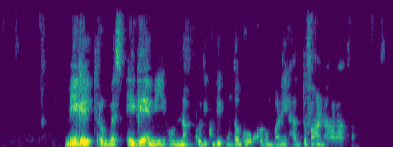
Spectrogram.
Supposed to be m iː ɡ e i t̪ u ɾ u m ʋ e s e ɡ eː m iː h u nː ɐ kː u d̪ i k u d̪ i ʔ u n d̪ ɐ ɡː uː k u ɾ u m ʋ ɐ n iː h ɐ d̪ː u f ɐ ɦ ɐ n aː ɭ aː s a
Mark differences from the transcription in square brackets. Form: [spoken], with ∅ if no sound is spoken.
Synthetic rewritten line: m iː ɡ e i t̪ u ɾ u m ʋ e s e ɡ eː m iː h u nː ɐ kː u d̪ i k u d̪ i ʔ u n d̪ ɐ [ɡ] uː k u ɾ u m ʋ ɐ n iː h ɐ d̪ː u f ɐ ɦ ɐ n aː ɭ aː [f] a

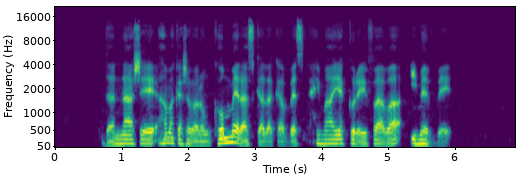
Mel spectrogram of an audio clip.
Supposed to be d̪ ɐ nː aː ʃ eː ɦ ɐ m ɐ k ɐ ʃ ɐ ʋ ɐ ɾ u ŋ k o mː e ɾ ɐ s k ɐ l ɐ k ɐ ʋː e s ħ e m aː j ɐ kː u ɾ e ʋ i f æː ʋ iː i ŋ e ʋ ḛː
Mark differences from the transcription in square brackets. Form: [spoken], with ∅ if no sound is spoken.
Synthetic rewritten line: d̪ ɐ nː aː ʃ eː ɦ ɐ m ɐ k ɐ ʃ ɐ ʋ ɐ ɾ u ŋ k o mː e ɾ ɐ s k ɐ l ɐ k ɐ ʋː e s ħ [i] m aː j ɐ kː u ɾ e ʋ i f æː ʋ [aː] i [m] e [ʋː] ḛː

